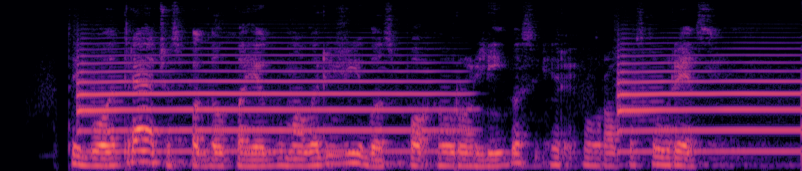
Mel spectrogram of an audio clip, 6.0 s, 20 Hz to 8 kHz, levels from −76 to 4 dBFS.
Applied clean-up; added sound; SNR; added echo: none; Trumpet; 1 dB; reverberation time 1.4 s.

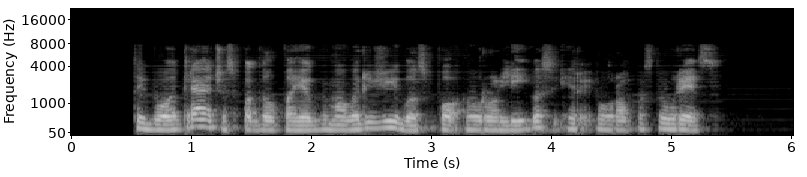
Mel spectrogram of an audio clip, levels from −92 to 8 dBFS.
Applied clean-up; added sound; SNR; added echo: neural mask model DeepFilterNet 3.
